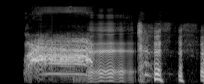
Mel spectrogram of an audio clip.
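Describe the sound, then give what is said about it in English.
An artificial voice from a 3D-printed voice box with an artificial larynx, built on the scanned vocal tract of Nezimun, gives a drawn-out, vowel-like bleat like a sheep's, steady at first and then wavering, followed by a few short, choppy vocal bursts, fairly loud. “Yeah, voice has been reproduced as a vowel-like sound that is reminiscent of a sheep's bleat.”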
